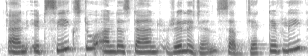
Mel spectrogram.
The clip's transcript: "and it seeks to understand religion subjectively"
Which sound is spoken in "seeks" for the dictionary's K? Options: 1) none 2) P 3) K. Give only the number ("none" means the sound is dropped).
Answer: 3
